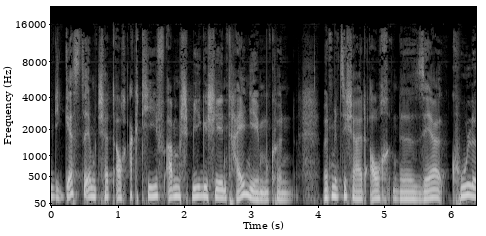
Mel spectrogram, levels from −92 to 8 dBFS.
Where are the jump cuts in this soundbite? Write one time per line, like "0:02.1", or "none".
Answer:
none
